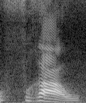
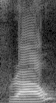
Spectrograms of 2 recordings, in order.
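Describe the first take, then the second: First: فراو with a throaty German R; alternative pronunciation. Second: فراو with a front R, drawn-out "ow"; model pronunciation. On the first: Teacher offers the other way to say it, throaty R. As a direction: say فراو loudly as "fghow", R in the throat. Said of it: "فراو أو فراو". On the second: Teacher models the word for learners, front R. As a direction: say فراو loudly as "frow", tongue-tip R. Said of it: "نطقت حرف الأو إزاي". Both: Shown as a demonstration.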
